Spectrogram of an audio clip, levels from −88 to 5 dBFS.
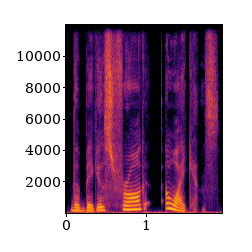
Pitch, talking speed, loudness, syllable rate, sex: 210 Hz, 125 wpm, -14 LUFS, 4.4 syllables/s, female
